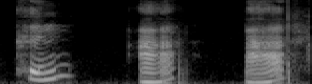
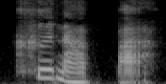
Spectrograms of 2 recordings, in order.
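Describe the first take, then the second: First: The syllables are read separately, one by one. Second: The n carries over into the next syllable. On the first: "한 글자 한 글자 읽었을 때" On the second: "여기 니은이 뒤로 넘어가니까 크나빠 이렇게 연음으로 소리가 나겠죠"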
